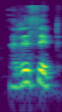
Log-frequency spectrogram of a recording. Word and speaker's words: receipt: that is the reset that is receipt in that P is in the middle of this word as we can see yeah in the middle of the uh of the word but still p is silent here why it is no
